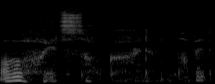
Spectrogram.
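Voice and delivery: soft whisper over the coffee; hushed happy whisper; whispered delight. Real, not acted. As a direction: breathe it out, savoring.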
